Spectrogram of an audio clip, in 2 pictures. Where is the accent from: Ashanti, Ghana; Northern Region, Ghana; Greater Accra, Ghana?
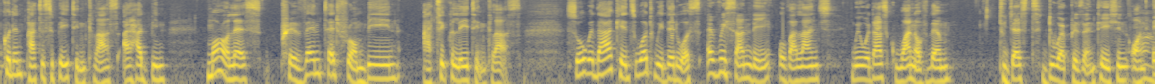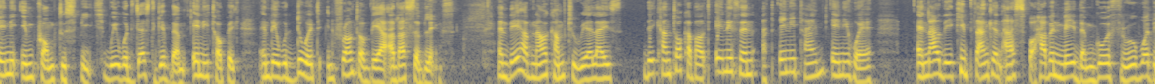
Ashanti, Ghana; Kumasi; moved away; also born or lived in United States; In Ghana, in Kumasi, in 1961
